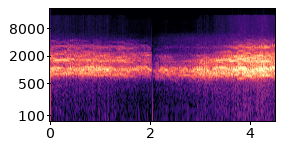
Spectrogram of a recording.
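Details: A large flock of common cranes at the Sotonera Reservoir, 5 February 2023, calls together in a dense, continuous chorus of overlapping trumpeting and bugling notes that briefly dips, then swells louder.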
